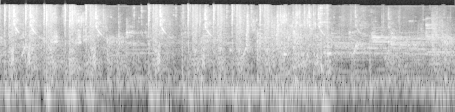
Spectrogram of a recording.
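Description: Rapid video game explosions and gunfire in Nuclear Throne, a loud, dense barrage of blasts and crashes rattling continuously, easing slightly near the end.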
